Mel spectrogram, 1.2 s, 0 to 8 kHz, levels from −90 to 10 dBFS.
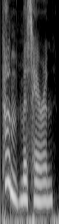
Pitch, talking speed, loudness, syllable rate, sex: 240 Hz, 150 wpm, -15 LUFS, 3.8 syllables/s, female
